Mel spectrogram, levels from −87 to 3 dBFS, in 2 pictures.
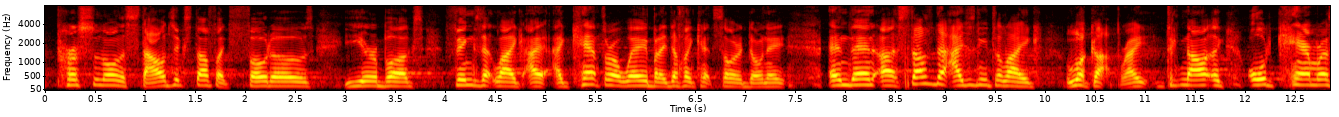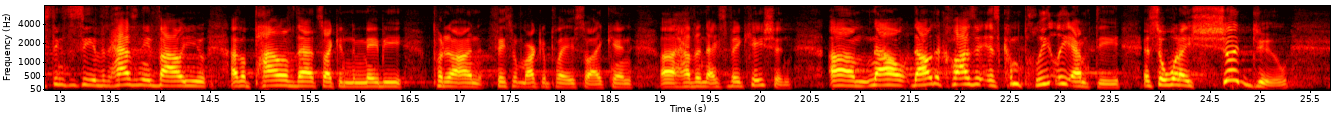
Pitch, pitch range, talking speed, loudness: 170 Hz, 150-195 Hz, 195 wpm, -25 LUFS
